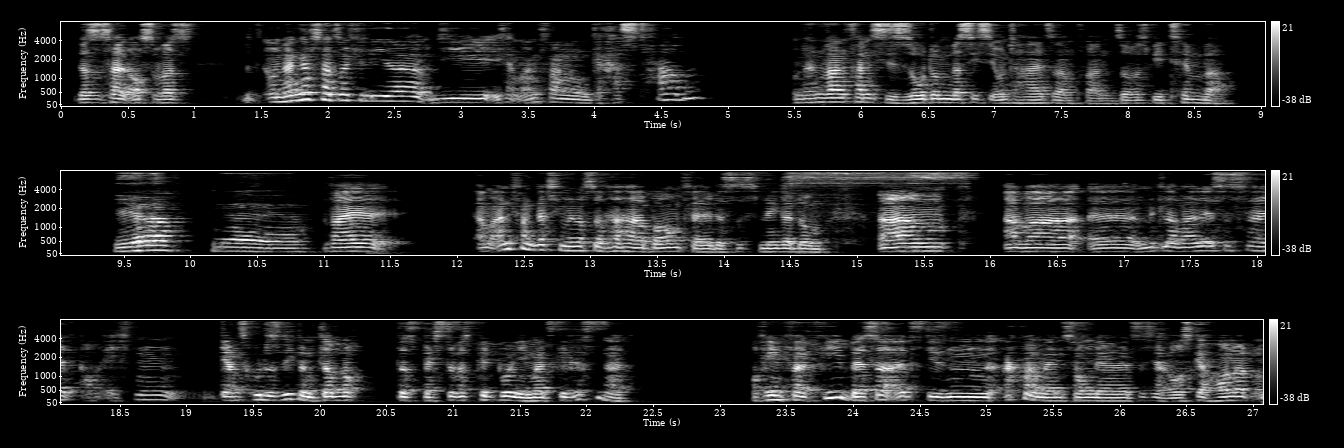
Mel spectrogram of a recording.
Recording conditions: poor sound quality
